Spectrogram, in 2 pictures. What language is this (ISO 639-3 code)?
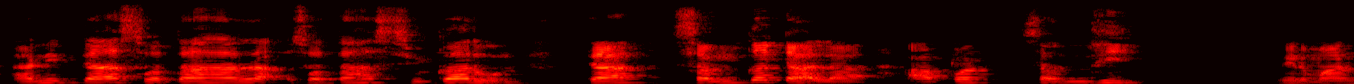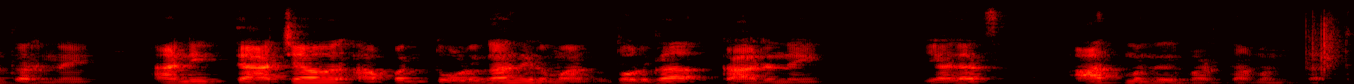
mar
